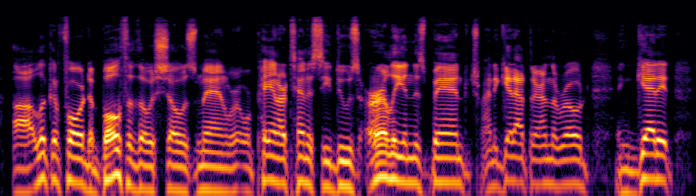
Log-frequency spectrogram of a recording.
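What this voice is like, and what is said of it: Long Island accent. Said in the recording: “my Long Island accent”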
